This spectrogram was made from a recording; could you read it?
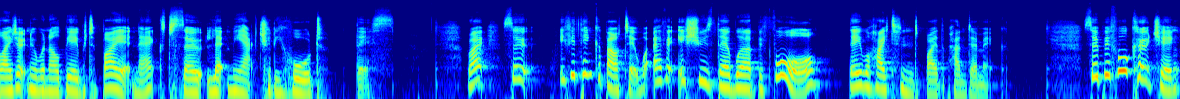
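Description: A woman hosting a solo coaching podcast, a little croaky from a sore throat, explaining at length and trailing off softly at the ends of phrases. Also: medium pitch. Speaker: weight loss coach and podcast host.

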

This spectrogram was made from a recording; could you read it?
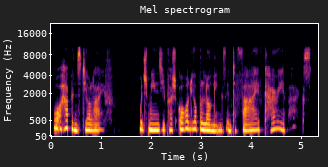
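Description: An actress playing a restless, curious young woman in an audio drama monologue, confiding and wry, with a hushed, husky voice. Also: on the low side, steady tone, normal speed, no room sound. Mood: uneasy, reflective.

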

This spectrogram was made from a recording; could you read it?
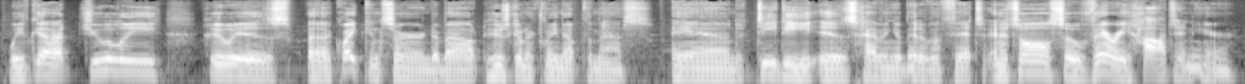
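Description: A man's voice: medium pitch, animated, moderate pace, few pauses, darkish tone. A man hosting as game master, narrating a tabletop game casually with a playful, hesitant delivery.

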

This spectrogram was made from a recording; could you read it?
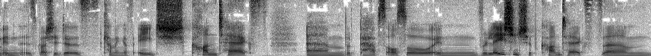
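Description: A woman with a slightly low voice, speaking as a native German speaker. She answers as an expert guest in an interview. Her manner is thoughtful and academic as she explains ideas.

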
